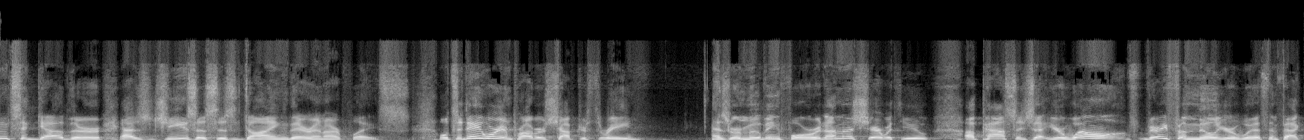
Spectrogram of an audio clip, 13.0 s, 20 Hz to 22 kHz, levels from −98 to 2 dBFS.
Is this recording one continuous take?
yes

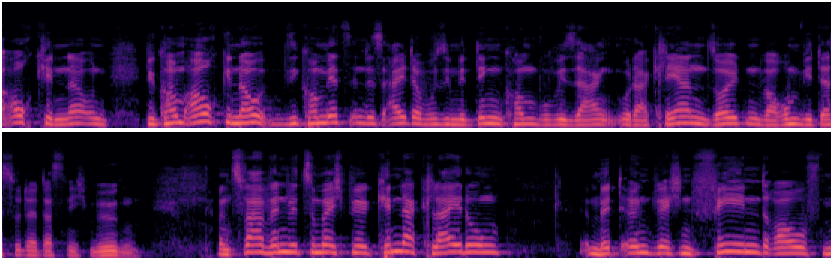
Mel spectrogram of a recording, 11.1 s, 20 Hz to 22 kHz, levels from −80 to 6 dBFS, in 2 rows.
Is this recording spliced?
no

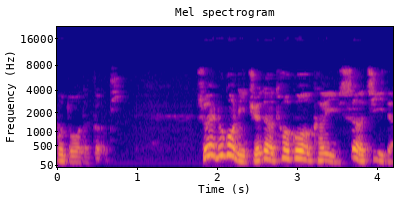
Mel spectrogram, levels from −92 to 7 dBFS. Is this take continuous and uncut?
yes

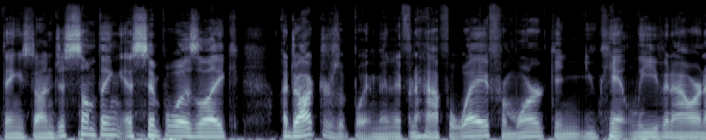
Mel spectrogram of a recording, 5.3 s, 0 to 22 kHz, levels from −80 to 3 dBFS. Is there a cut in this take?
yes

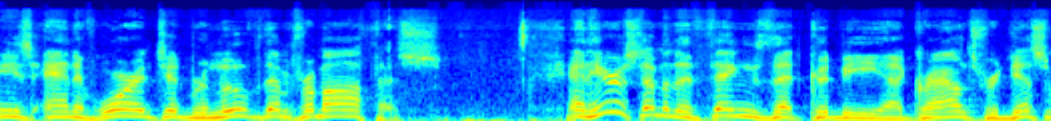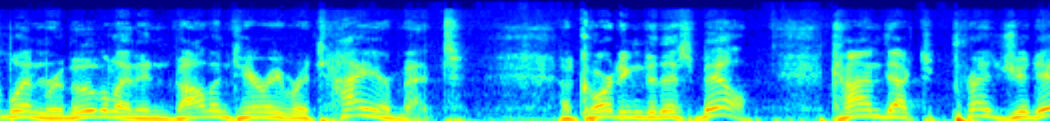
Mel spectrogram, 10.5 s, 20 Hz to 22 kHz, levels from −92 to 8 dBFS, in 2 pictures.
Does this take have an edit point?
no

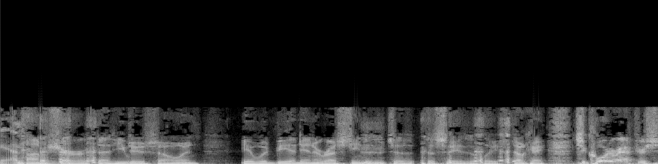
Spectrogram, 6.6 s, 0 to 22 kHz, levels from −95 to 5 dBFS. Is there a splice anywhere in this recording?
yes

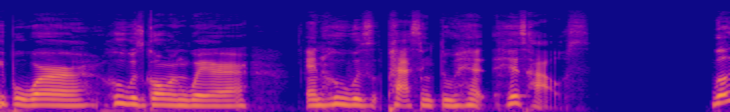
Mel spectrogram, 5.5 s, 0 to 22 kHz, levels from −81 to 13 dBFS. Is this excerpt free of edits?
yes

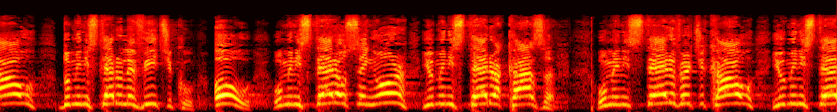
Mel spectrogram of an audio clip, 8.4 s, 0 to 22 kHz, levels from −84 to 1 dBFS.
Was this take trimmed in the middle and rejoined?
yes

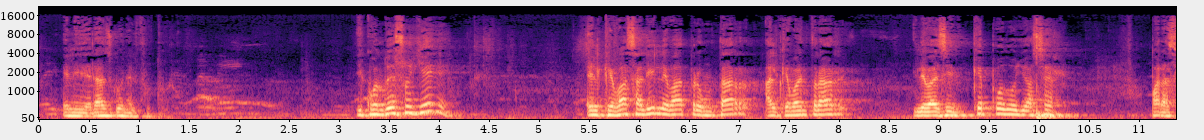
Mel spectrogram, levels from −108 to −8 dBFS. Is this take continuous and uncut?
yes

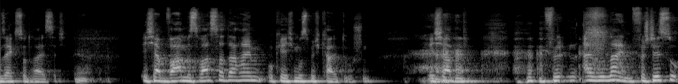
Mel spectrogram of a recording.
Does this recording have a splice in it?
no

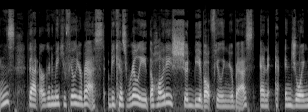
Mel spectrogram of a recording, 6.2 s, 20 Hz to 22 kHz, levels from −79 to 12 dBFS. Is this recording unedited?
yes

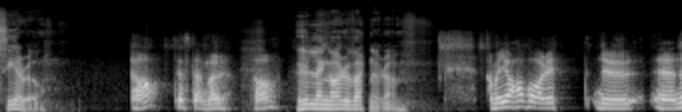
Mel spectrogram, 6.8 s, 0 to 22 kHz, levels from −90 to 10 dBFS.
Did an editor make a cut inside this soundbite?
yes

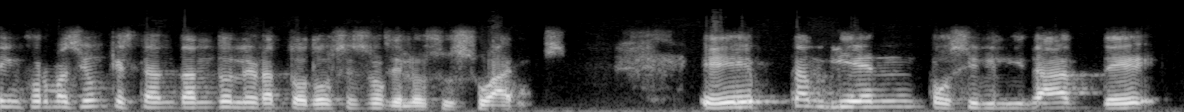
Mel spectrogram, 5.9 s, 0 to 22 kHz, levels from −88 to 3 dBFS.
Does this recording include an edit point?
yes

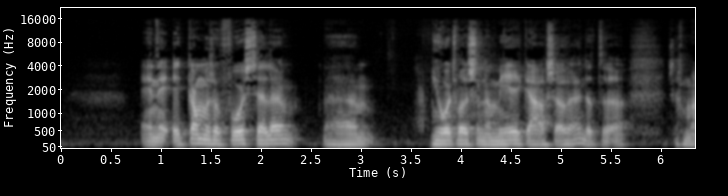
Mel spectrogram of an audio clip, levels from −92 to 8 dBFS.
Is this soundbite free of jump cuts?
yes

